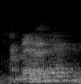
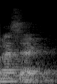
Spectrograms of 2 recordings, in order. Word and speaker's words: meteg: Meteg? Meteg. M-E-T-E-G? Sure. Sounds Because it's a Hebrew word, so you could be transliterated any which way. But in Ashkenaz pronunciation, it would be called a meseg, right?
